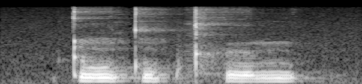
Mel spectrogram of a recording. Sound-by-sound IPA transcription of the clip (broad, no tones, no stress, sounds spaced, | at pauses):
ʈ ũ tʷ ə̃ p kʰ ø m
